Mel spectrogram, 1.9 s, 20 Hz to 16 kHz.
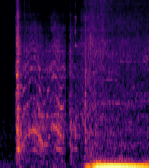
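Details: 2002 Chevy Tahoe 5.3L V8, two-wheel drive, first start after an oil pan replacement for a stripped drain plug: short crank, then catches cleanly into a smooth, even low idle with no knocks or misses. Normal engine start.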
